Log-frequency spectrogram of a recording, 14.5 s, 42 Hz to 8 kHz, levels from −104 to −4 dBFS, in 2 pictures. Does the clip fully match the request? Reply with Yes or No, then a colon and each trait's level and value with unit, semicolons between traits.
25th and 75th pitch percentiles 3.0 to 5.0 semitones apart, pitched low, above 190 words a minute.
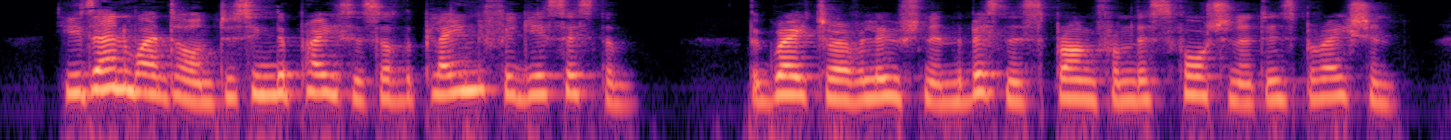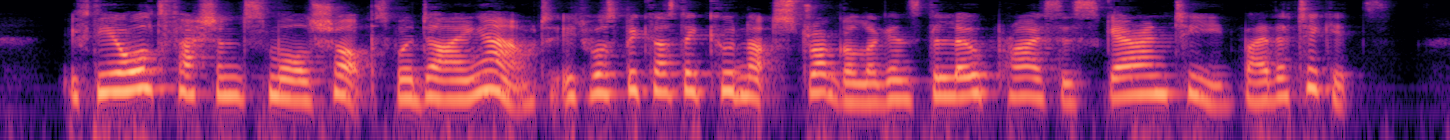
No: average, 3.7 semitones; high, 215 Hz; average, 200 wpm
